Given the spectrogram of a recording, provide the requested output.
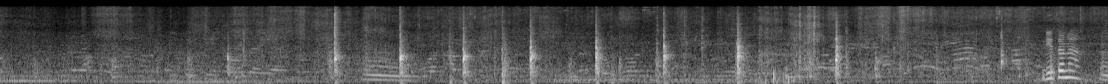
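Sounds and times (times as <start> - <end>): market din: 0.0 - 11.0
cleaver chopping on wooden block: 3.3 - 7.6.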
